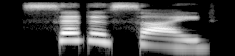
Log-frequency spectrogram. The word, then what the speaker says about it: set aside: Set aside. The stress is stronger on aside. Set aside.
